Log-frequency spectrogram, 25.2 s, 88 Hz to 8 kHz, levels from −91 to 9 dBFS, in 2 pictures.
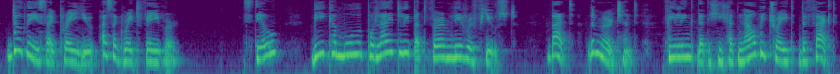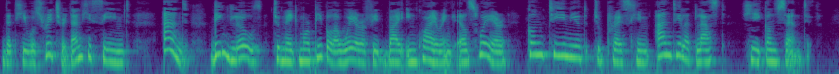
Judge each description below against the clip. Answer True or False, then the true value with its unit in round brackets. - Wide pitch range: True (6.6 semitones)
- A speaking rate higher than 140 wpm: False (135 wpm)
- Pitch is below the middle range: False (215 Hz)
